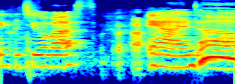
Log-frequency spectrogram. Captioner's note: laughter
